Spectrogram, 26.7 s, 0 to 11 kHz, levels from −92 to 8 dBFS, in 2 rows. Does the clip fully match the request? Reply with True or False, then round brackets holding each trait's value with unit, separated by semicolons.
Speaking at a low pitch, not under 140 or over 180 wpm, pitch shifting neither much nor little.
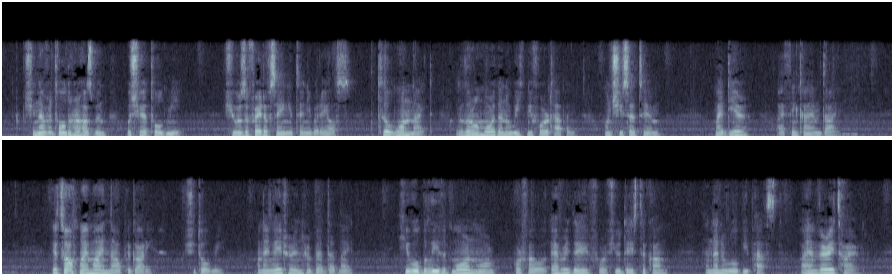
False (125 Hz; 200 wpm; 3.0 semitones)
